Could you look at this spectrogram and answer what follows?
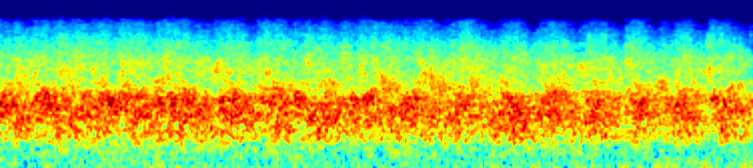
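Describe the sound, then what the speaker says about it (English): Steady, dense applause from a large crowd, continuous and loud throughout without letting up. "I request you to please carry out with a very loud applause."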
